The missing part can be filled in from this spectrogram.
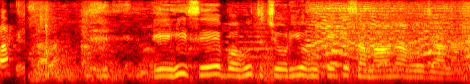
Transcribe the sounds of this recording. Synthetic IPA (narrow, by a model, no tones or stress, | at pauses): eːɦisebəɦʊt̪t͡ʃoːɽijoɦokekesəmbʱaːʋnaɦod͡ʒaːlaːɦ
